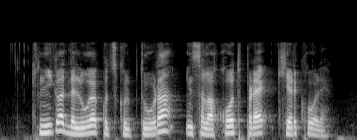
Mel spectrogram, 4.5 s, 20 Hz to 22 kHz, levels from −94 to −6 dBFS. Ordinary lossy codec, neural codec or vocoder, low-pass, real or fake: AAC, 64 kbps; none; 7.2 kHz; real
